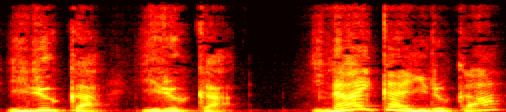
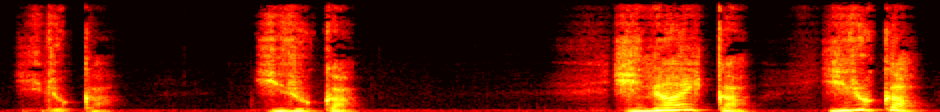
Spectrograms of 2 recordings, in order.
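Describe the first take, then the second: First: It is read brightly and cheerfully. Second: It is read quietly and slowly. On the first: It is wordplay repeating the name of the animal, dolphin. "明るく読めば" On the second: It tells of an event, like a child gazing into an aquarium tank. "静かにゆっくり読むと"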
